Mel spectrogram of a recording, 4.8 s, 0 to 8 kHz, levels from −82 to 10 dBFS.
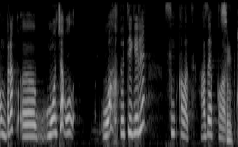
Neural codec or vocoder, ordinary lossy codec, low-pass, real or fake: none; none; 7.2 kHz; real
